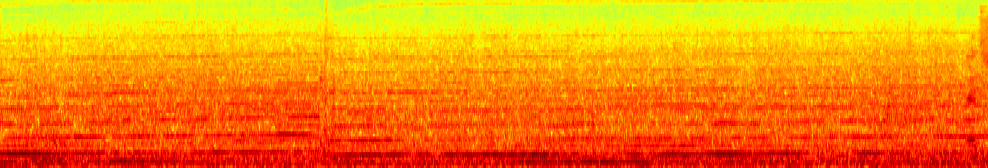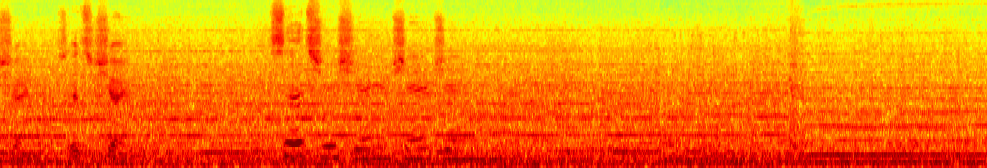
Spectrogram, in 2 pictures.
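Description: A racing car engine roars steadily, shifting up through the gears.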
